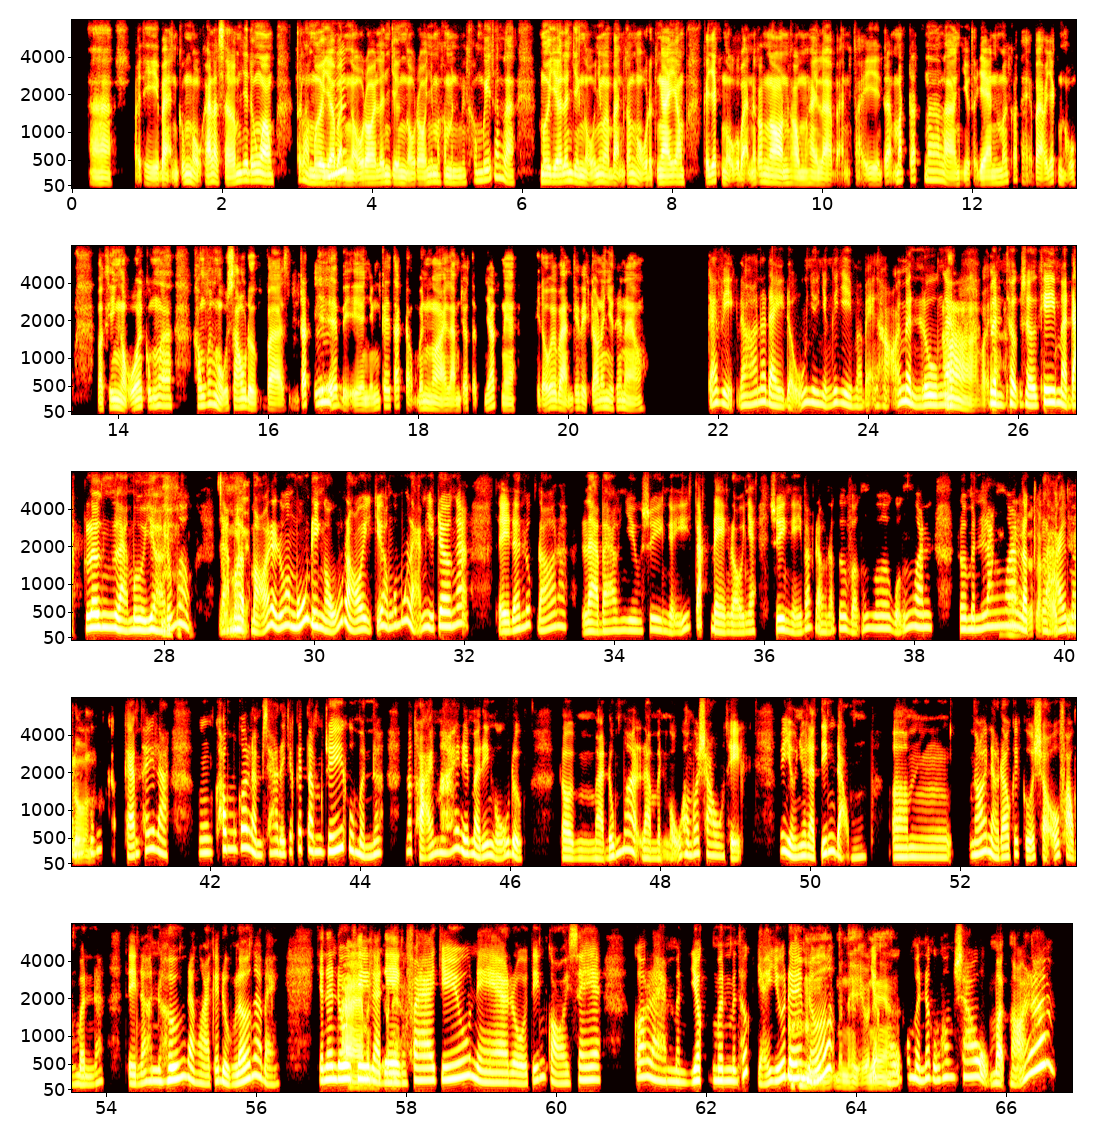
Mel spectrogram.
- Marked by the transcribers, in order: laugh; tapping; laughing while speaking: "Ừm"
- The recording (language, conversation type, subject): Vietnamese, advice, Làm sao để duy trì giấc ngủ đều đặn khi bạn thường mất ngủ hoặc ngủ quá muộn?
- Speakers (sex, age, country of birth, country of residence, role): female, 40-44, Vietnam, Vietnam, user; male, 25-29, Vietnam, Vietnam, advisor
